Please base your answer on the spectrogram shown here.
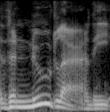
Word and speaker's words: NDLR: But the other one, it's a toss up between is the Noodler, or it's spelled NDLR.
